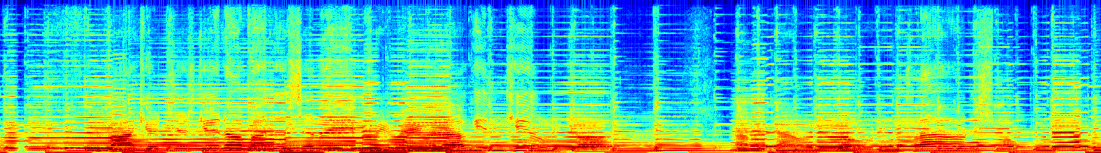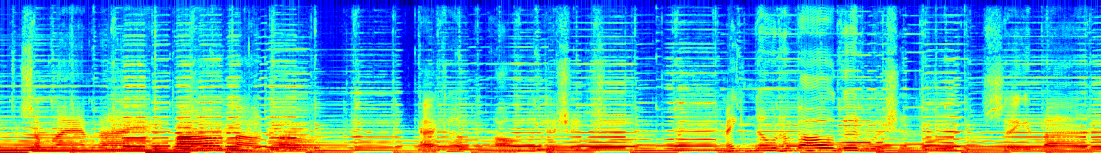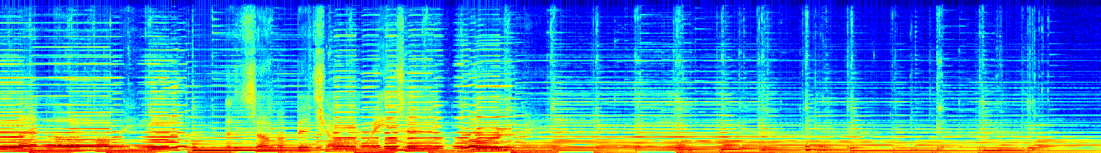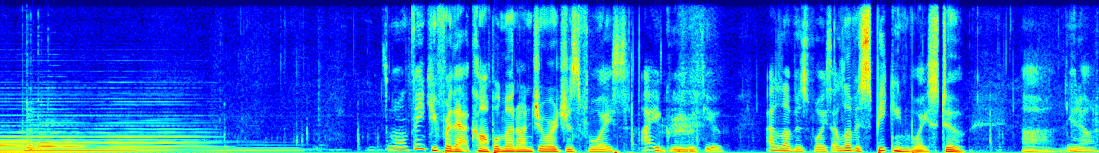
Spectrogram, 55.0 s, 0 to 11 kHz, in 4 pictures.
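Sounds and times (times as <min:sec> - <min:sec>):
person singing: 0:00.0 - 0:18.3, 0:19.0 - 0:21.4, 0:22.7 - 0:38.8
accordion: 0:00.0 - 0:45.8, 0:49.3 - 0:50.2
acoustic guitar: 0:00.0 - 0:50.7.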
